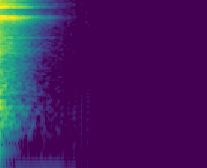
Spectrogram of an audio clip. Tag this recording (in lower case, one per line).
music
musical instrument
tambourine
percussion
